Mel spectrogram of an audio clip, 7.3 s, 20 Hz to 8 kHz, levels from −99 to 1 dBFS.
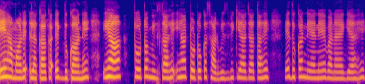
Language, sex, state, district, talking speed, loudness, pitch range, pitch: Hindi, female, Bihar, Jahanabad, 205 wpm, -22 LUFS, 245-275 Hz, 255 Hz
